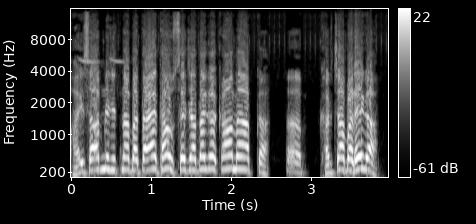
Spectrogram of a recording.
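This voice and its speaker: An actor playing a pushy, blunt roof-repair mason in a scripted moral story. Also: male voice, very high voice, a little fast, a bit bright.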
